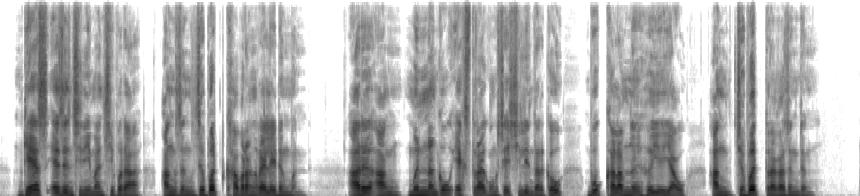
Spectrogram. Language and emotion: Bodo, angry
